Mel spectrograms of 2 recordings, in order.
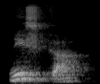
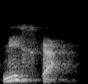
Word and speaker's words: niska: Nishka. No, Niska. Ah, Niska. Niska. ¿Pero por qué pasa esto? La palabra Nizak tiene una ne posto ya no a. Ah, El encuentro entre la Z y la K. La K ejerce influencia sobre la Z.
